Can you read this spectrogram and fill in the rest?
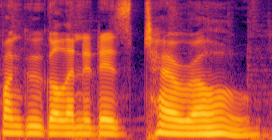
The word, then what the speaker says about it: tarot: And of course, famous tarot section. – Ah, yes, the tarot. – Tarot. – Rhymes with carrot.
